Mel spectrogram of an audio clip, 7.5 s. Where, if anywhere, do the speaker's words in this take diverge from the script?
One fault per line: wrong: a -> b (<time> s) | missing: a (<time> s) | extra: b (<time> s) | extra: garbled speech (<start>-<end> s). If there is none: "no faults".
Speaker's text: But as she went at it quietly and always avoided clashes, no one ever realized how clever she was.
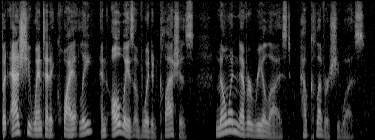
wrong: ever -> never (4.8 s)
